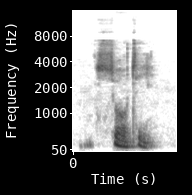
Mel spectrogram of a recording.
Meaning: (noun) 1. An attack made by troops from a besieged position; a sally 2. An operational flight carried out by a single military aircraft 3. An act of venturing out to do a task, etc
- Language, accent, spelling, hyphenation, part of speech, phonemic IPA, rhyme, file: English, Southern England, sortie, sort‧ie, noun / verb, /ˈsɔːti/, -ɔːti, LL-Q1860 (eng)-sortie.wav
